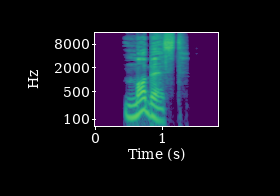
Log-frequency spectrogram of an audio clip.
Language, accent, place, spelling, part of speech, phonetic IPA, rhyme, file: German, Germany, Berlin, mobbest, verb, [ˈmɔbəst], -ɔbəst, De-mobbest.ogg
- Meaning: second-person singular subjunctive I of mobben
